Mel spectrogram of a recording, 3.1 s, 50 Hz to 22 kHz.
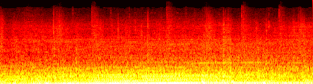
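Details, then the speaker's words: Toyota Auris with a Valvematic fault (P1047, U011B) after the connector was checked, codes cleared and the system reset with no parts replaced: engine builds smoothly and pulls cleanly without hesitation; full power restored. "Pulling away like a good one. We've got full power back."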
